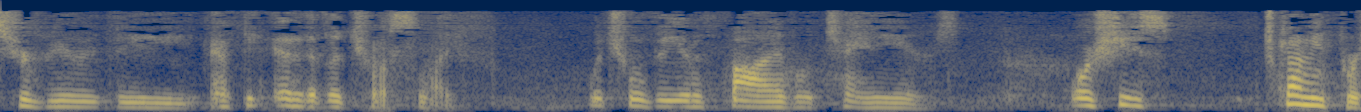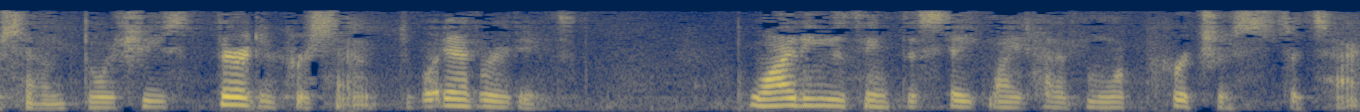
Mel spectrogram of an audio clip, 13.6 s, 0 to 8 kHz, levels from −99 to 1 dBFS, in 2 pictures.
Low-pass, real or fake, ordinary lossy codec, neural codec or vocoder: 7.2 kHz; fake; MP3, 24 kbps; codec, 44.1 kHz, 2.6 kbps, DAC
